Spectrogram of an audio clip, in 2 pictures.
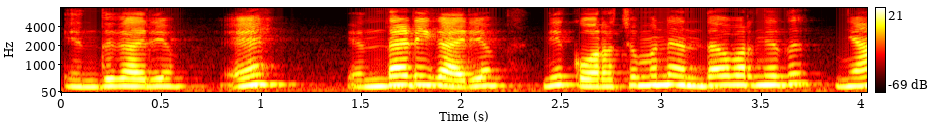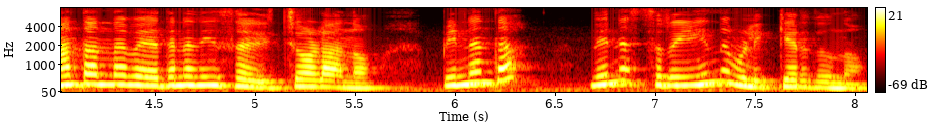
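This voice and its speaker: A woman's voice: medium pitch, fairly quick, close to an everyday voice. A woman voicing a proud, hot-tempered young husband. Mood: angry. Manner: sharp, raised and scolding. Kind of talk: storybook reading.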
